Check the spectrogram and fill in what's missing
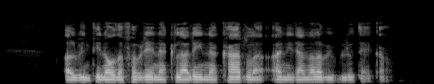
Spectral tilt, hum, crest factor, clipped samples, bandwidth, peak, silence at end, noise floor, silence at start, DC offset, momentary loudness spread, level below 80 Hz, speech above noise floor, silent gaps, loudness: -5.5 dB/octave; none; 20 dB; under 0.1%; 7.8 kHz; -2 dBFS; 0.45 s; -62 dBFS; 0.65 s; under 0.1%; 10 LU; -66 dBFS; 41 dB; none; -22 LUFS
